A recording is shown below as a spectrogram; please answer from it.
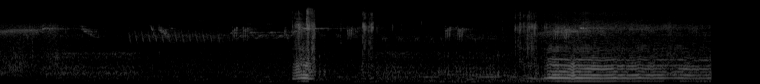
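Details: Bumblebee at purple flowers, a steady low droning buzz with rich overtones rising over the last two seconds after a few sharp knocks, while small birds chirp and twitter faintly in the background.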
